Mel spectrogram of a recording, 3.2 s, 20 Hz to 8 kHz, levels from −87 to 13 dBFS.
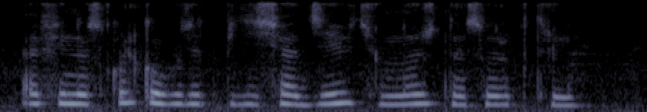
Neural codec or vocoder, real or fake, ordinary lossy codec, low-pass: none; real; Opus, 24 kbps; 7.2 kHz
